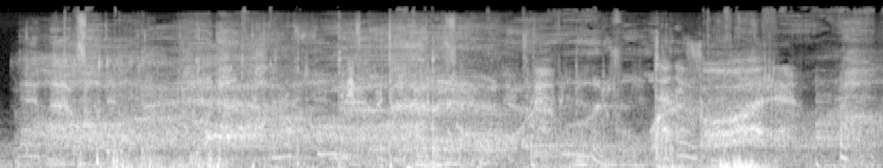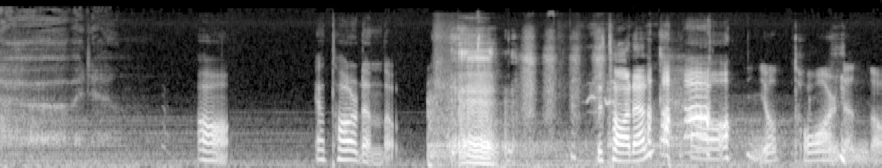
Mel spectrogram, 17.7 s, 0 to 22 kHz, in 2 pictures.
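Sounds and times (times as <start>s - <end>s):
low moaning tones: 0.0s - 9.9s
eerie breathy ghostly whispering: 0.0s - 10.2s
speech: 12.2s - 12.9s, 13.5s - 14.2s, 14.8s - 17.6s.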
